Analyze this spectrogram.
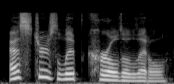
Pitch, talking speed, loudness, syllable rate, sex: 215 Hz, 170 wpm, -15 LUFS, 5.4 syllables/s, female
